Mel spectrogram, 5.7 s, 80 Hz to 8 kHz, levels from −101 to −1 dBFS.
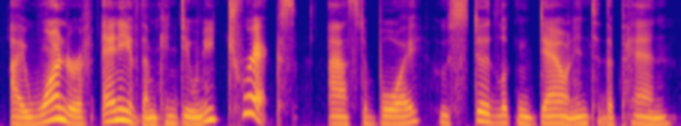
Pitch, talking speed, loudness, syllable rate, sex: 175 Hz, 210 wpm, -21 LUFS, 5.1 syllables/s, female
